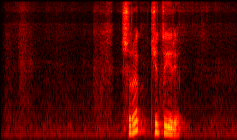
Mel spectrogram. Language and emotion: Russian, neutral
